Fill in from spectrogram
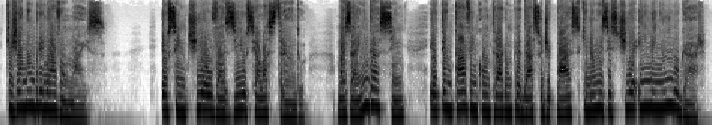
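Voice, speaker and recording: A woman in her seventies from Minas Gerais, narrating her own life story in a gentle, measured, confiding way. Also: low voice, dry recording. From Minas Gerais, Brazil. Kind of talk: scripted first-person storytelling.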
